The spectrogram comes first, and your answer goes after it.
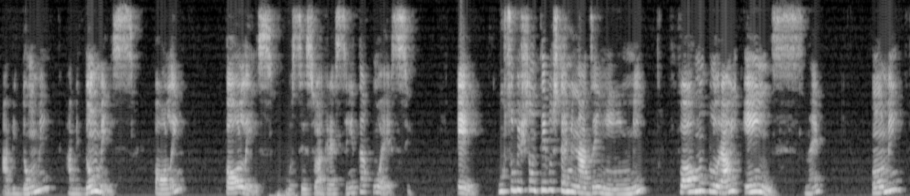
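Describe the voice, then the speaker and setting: A woman's voice: a little high, lively intonation, takes it slowly, pushed and bright. A woman teaching a grammar lesson, patiently checking understanding with the class as she goes. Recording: distant, dull lo-fi sound.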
